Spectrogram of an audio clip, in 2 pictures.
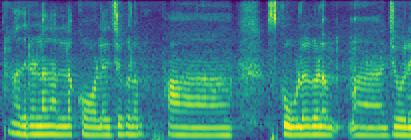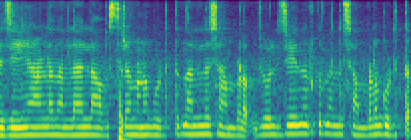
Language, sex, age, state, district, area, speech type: Malayalam, female, 30-45, Kerala, Malappuram, rural, spontaneous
